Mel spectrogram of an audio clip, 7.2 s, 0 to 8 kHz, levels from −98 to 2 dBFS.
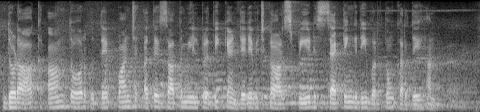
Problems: constant background noise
